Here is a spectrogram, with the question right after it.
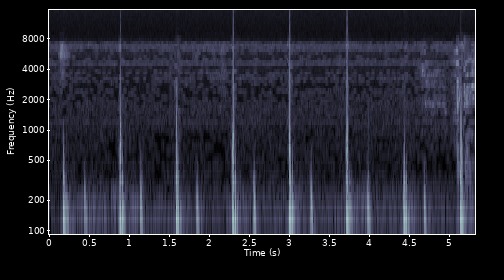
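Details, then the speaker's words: Normal first and second heart sounds through an electronic stethoscope at the apex (PMI), timed with the radial pulse: regular lub-dub at about 85 beats a minute, with the first sound louder at the apex. "the first hard sound and I can hear the second hearts the first hot sound should have a louder quality in this papacal position I'm just interested in listening to the first and second heart sounds"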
